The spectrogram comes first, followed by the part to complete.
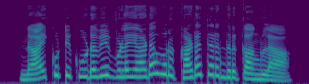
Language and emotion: Tamil, surprised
